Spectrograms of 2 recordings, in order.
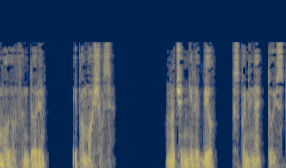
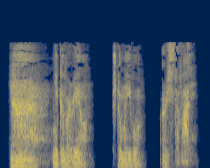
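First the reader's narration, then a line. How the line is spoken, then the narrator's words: Sighing. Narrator (Russian): вздохнул англичанин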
